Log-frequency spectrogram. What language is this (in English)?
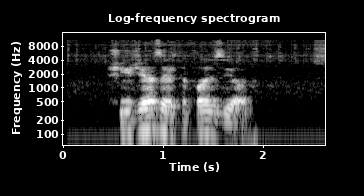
Persian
